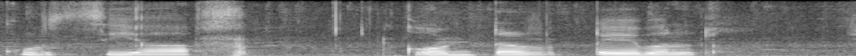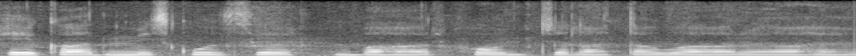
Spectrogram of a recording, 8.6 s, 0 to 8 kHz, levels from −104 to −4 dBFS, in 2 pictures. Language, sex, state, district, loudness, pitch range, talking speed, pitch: Hindi, female, Uttar Pradesh, Saharanpur, -16 LUFS, 235-250 Hz, 100 wpm, 240 Hz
